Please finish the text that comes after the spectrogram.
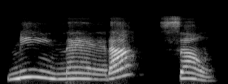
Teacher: A é sempre vogal, e O com som de U, semivogal. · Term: ditongo decrescente nasal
